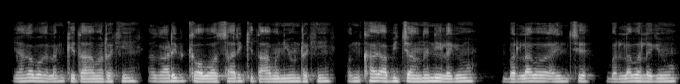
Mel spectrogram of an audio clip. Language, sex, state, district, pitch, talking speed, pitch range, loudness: Hindi, male, Uttarakhand, Tehri Garhwal, 145 Hz, 175 wpm, 135-150 Hz, -16 LUFS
